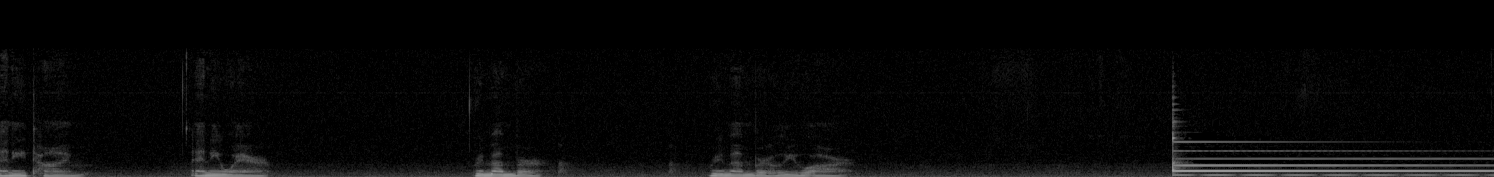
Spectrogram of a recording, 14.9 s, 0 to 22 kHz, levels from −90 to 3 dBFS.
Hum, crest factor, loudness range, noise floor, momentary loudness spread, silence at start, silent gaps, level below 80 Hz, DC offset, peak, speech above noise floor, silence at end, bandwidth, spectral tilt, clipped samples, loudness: none; 22 dB; 11 LU; -65 dBFS; 16 LU; 0 s; none; -68 dBFS; under 0.1%; -20 dBFS; 23 dB; 0 s; 16 kHz; -6 dB/octave; under 0.1%; -40 LUFS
